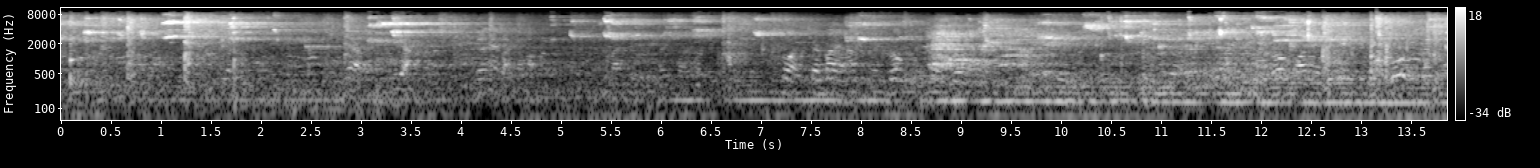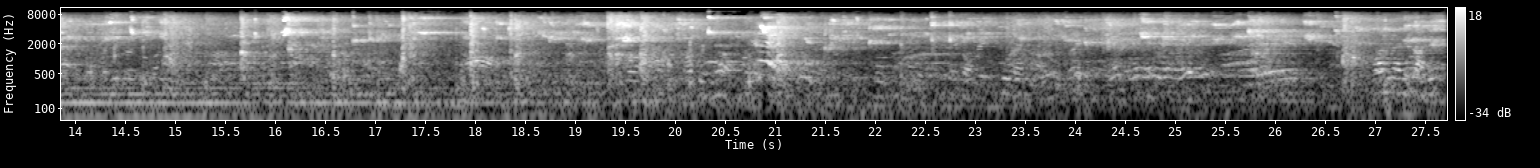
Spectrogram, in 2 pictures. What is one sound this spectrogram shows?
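Sports shoes squeak on a court floor.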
